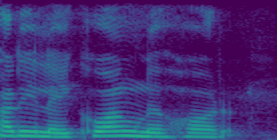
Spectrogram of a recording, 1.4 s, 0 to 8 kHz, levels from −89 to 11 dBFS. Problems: none marked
